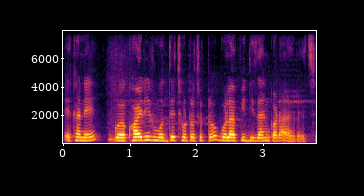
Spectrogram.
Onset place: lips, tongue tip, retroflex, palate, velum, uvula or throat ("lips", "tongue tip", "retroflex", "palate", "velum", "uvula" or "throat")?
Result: velum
